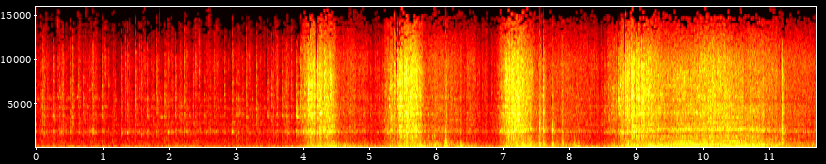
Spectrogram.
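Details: 1992 Ford Mustang LX 5.0 V8 idling and blipped several times, raspy popping edge from an exhaust leak at the headers.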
